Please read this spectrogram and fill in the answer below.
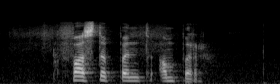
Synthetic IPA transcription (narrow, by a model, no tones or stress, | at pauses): fɐstəpəntɐmpər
